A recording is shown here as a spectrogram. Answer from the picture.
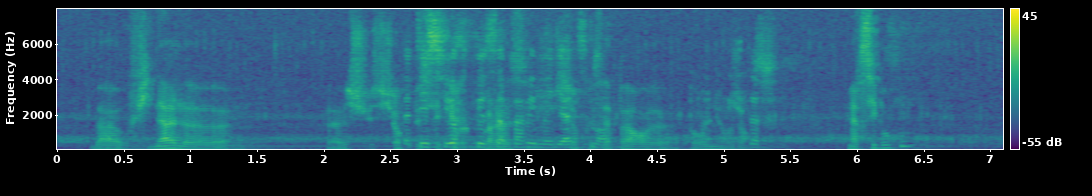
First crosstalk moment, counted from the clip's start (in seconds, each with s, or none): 2.7 s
